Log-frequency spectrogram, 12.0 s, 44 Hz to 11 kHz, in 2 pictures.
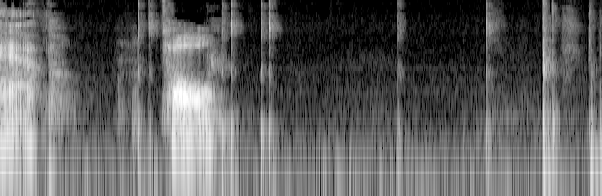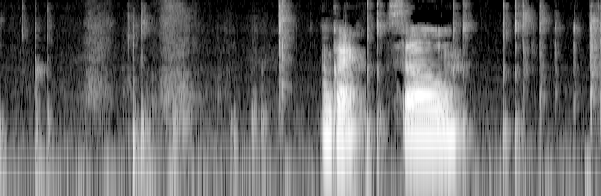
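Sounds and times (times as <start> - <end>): mouse and keyboard clicks: 10.6 - 12.0.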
